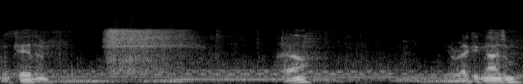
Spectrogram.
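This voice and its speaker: An actor playing a blunt, streetwise police detective with a folksy, slangy manner, in 1940s radio thriller acting. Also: male voice, low-pitched, takes it slowly, over loud music. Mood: businesslike. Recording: muffled, slightly noisy old radio recording.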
